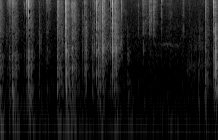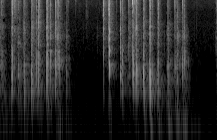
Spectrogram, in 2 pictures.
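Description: Long nails scratch and strum the bristles of a small pink plastic paddle hairbrush with a black cushioned bristle pad. Quick, dry, crackling flicks come in rapid clusters with a brief near-silent pause midway and another just before the last flurry. The sound is crisp and close, mostly mid-range with bright, scratchy edges and almost no low end.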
